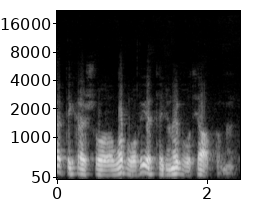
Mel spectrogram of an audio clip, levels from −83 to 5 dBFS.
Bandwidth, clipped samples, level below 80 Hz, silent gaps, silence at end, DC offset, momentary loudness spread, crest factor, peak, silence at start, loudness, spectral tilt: 5.6 kHz; under 0.1%; -64 dBFS; none; 0.1 s; under 0.1%; 4 LU; 14 dB; 0 dBFS; 0 s; -15 LUFS; -10.5 dB/octave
